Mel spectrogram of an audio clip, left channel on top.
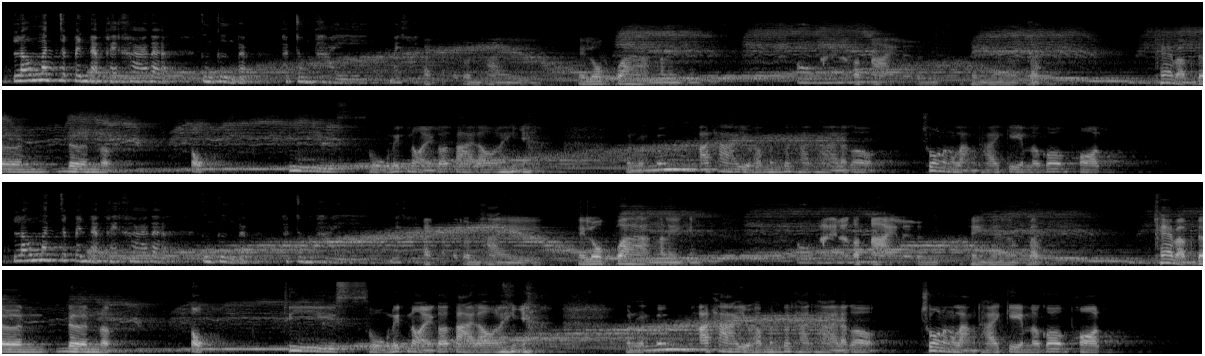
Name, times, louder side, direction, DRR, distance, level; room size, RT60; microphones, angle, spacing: voice 1, 0.0-2.5 2.8-4.2 7.9-8.8 10.3-10.4 18.3-19.0, left 2 dB, 50° left, 2.3 m, -32 dB
sound 1, 0.7-18.8, left 4 dB, 80° left, 5.0 m, -48 dB
sound 2, 0.8-20.5, right 4 dB, 50° right, 1.4 m, -39 dB
voice 2, 4.2-5.4 5.8-7.0 8.2-9.4 9.7-10.4 11.5-13.2 13.9-14.2 14.8-18.7 19.0-20.8 21.2-23.0, right 5 dB, 80° right, 0.9 m, -31 dB
29.5 x 21.0 x 9.4 m
head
